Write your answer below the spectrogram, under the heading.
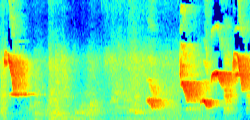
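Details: Chopi blackbird, baianinho-style winter song: a loud opening whistle, a quieter pause, then a bright cascade of falling slurred notes and crisp chirps.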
